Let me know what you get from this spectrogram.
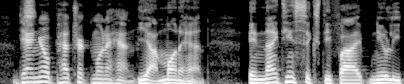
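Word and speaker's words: Moynihan: do you say his last name Daniel Patrick Monahan yeah Monahan in 1965 nearly 25% of black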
